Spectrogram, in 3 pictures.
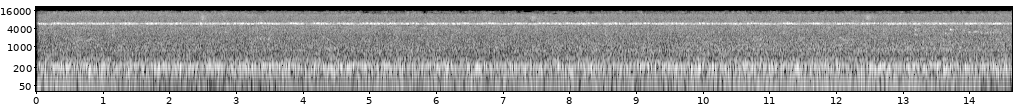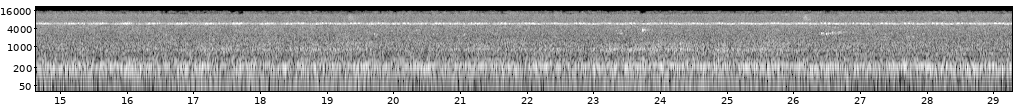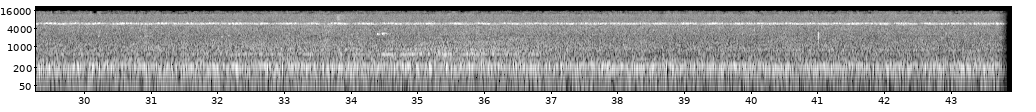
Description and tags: police chopper7 gone3 frog
Police helicopter and a dozen cop cars, including a K-9 unit searching the hood, recorded with DS-40 and edited in Wavosaur. Renegade frog on the loose.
